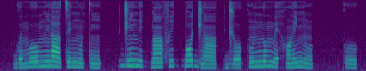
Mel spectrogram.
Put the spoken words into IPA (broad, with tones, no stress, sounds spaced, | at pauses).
ɡʷ e˨ m oː˧ m ĩ˧ ɾ aː˧ t e˧ ŋ ũ˨ t ĩ˨ | d͡ʒ ĩ˦ n i˧ ɡ͡b ã˧ f i˦ ɡ͡b ɔ˦ d͡ʒ ã˨ | d͡ʒ oː˨ k ũ˧ n o˦ m e˨ h ɔ̃˧ ɾ e˦ ɲ ũ˨ | k u˨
